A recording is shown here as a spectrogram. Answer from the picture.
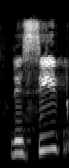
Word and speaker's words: receipt: हम इसे pronounce रिसीट करते हैं पर स्पेलिंग में पी आता है, वो साइलेंट होता है।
